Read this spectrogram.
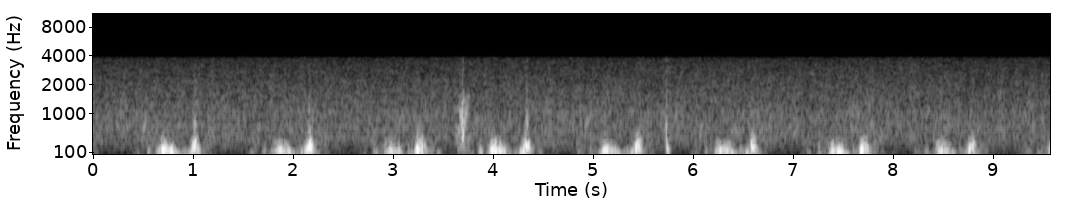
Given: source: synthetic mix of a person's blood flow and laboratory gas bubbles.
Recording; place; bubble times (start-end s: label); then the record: Doppler ultrasound of blood flow; precordium
3.62-3.77 s: bubbles
5.71-5.79 s: bubbles
From the record:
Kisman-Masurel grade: 122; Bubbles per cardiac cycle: 1 to 2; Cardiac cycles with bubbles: 10 to 50%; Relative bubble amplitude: moderate (0.250 to 0.450); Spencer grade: 2 (many but less than half of the cardiac periods contain bubble signals, singularly or in groups); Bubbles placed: only in the low amplitude regions of the cardiac cycle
